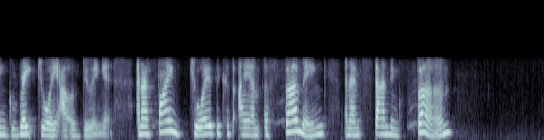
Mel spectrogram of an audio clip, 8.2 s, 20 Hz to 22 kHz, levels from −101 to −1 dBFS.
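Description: Throughout the speech, the signal has passed through a G.729 codec, rebuilt from a vocal tract filter, pitch predictor and a few pulses per frame at a rate that fits 8 kbit/s. Nothing survives above 3.8 kHz, and the voice sounds plainly rough and synthetic.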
